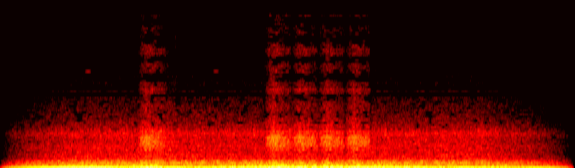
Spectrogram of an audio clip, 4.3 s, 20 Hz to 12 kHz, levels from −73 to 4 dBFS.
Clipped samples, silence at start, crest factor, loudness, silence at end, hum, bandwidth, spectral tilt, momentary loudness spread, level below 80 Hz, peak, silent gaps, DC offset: under 0.1%; 0 s; 12 dB; -15 LUFS; 0.05 s; none; 3.7 kHz; -9.5 dB/octave; 8 LU; -14 dBFS; -2 dBFS; none; under 0.1%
